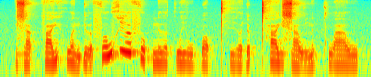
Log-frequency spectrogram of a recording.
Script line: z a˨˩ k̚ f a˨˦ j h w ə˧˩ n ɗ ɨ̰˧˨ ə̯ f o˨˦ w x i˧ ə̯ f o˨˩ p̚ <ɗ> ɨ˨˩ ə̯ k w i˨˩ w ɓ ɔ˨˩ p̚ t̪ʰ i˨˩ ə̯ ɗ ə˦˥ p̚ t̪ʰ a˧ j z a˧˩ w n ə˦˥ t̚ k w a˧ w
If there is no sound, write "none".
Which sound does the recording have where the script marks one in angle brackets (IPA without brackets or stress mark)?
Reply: n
